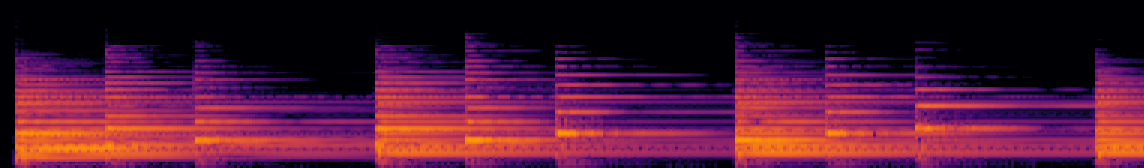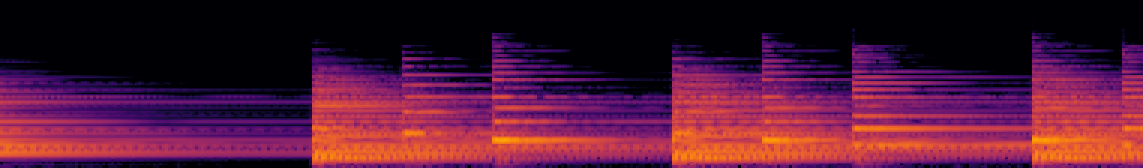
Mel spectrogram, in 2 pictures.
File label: Em Piano Keyboard Chord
